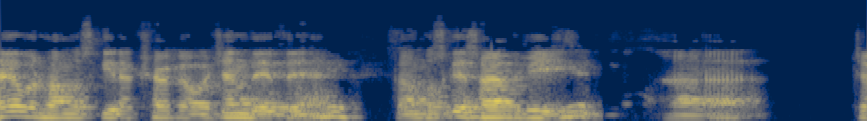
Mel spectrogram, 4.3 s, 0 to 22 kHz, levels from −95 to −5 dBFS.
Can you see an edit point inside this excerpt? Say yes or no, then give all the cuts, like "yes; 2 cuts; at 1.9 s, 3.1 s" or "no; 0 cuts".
no; 0 cuts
